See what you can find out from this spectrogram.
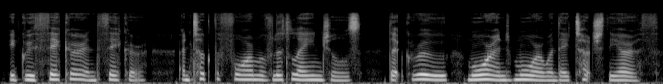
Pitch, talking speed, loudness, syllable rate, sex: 205 Hz, 200 wpm, -20 LUFS, 4.7 syllables/s, female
